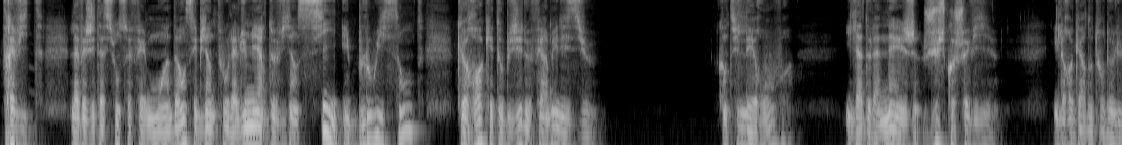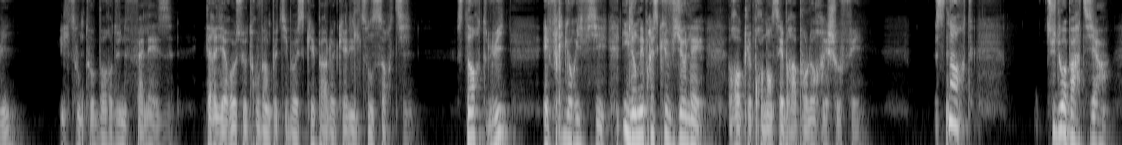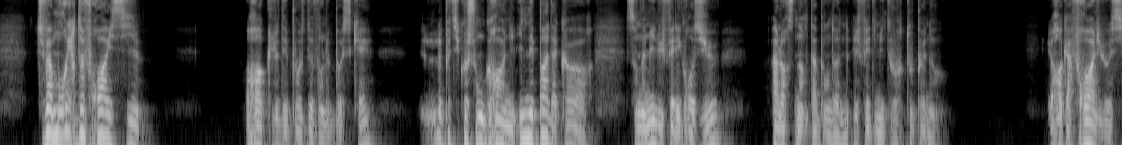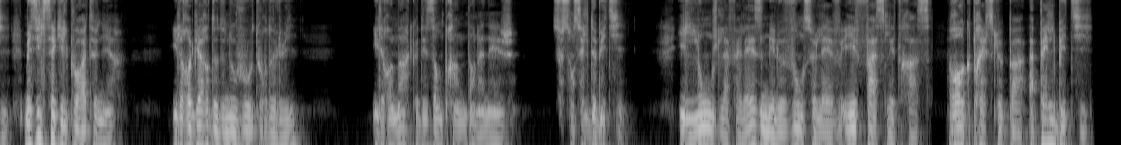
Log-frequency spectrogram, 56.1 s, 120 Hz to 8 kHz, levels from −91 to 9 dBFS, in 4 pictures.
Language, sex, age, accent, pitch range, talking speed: French, male, 40-59, French, 85-115 Hz, 175 wpm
